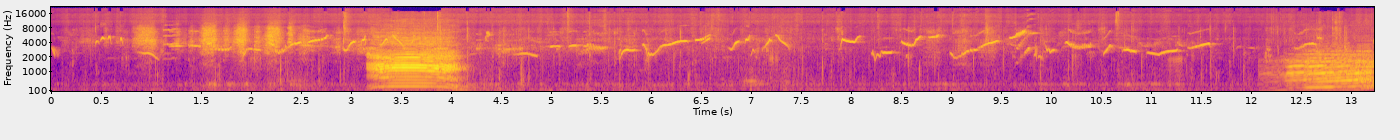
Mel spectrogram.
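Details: Fat tame cow in a herd driven along in the afternoon, calling the female: two loud, low, drawn-out moos, one early and one at the very end, with many small birds chirping busily between them.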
